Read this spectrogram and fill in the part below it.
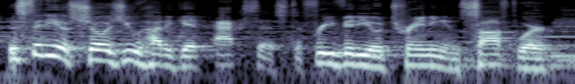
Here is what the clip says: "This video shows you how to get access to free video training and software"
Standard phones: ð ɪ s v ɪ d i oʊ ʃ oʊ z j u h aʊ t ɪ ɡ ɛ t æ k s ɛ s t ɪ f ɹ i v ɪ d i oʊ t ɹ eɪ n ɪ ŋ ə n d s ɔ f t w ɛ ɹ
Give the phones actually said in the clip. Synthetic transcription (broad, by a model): ð ɪ s v ɪ d i oʊ ʃ oʊ z j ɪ h aʊ t ɪ ɡ ɛ t æ k s ɛ s t ɪ f ɹ i v ɪ d i oʊ t ɹ eɪ n ɪ ŋ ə n s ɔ f t w ɛ ɹ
